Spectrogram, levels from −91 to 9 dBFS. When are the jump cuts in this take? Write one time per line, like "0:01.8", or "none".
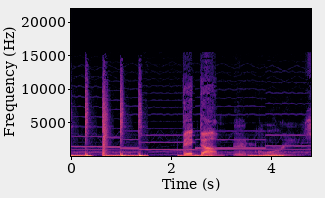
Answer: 0:01.2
